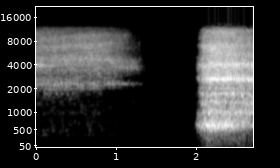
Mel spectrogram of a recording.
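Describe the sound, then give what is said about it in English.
Breathing in through the nose and out during a guided group breathing exercise: two airy, hissing breaths separated by a short silent pause, the second louder and fuller. “Breathe in the nose. Let it go. Breathe in.”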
